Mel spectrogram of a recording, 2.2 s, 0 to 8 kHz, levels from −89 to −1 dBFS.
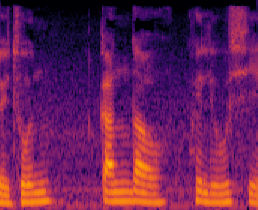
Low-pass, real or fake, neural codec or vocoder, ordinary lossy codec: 7.2 kHz; real; none; MP3, 48 kbps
